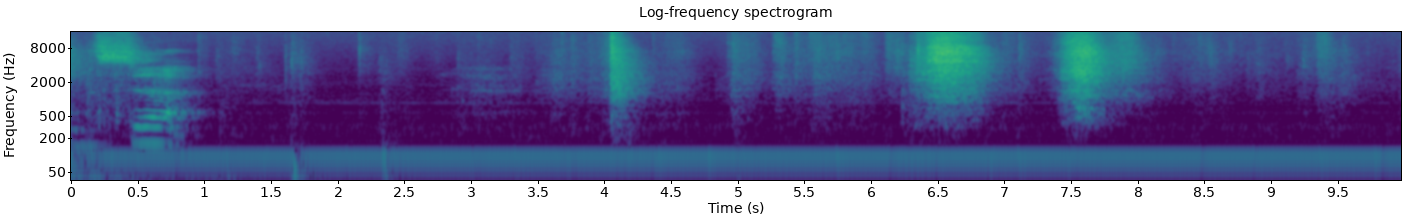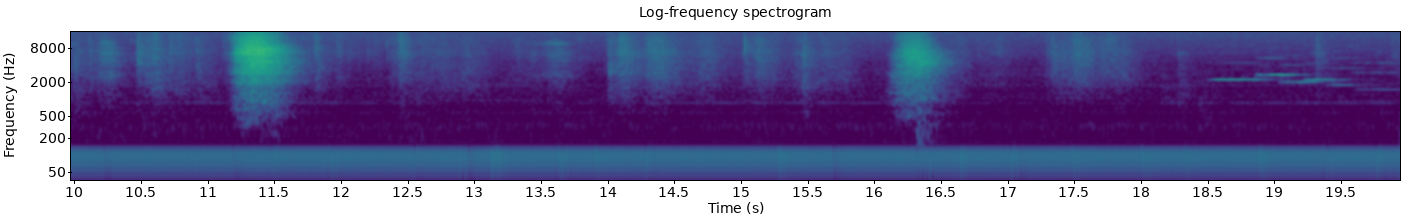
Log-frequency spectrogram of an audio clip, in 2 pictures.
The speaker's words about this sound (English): I think I have to blow my nose real quick. Oh, man. It's like this one booger just bothering them.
